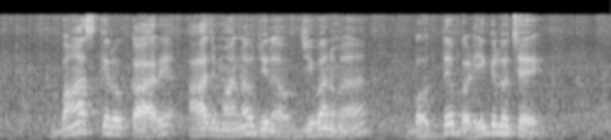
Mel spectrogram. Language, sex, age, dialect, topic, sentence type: Maithili, male, 41-45, Angika, agriculture, statement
